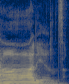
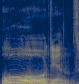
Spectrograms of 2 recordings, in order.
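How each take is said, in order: First: It is said with an American accent. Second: It is said with a British accent. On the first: "Americans say the audience" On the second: "audience would be British English"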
